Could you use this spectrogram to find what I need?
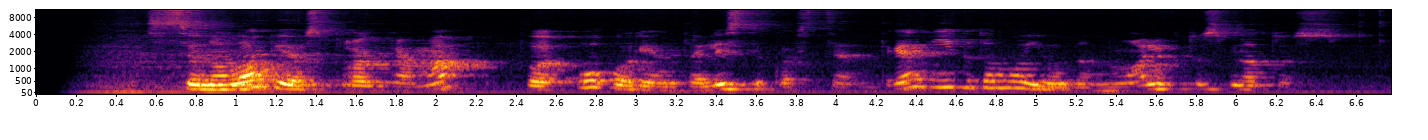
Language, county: Lithuanian, Vilnius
